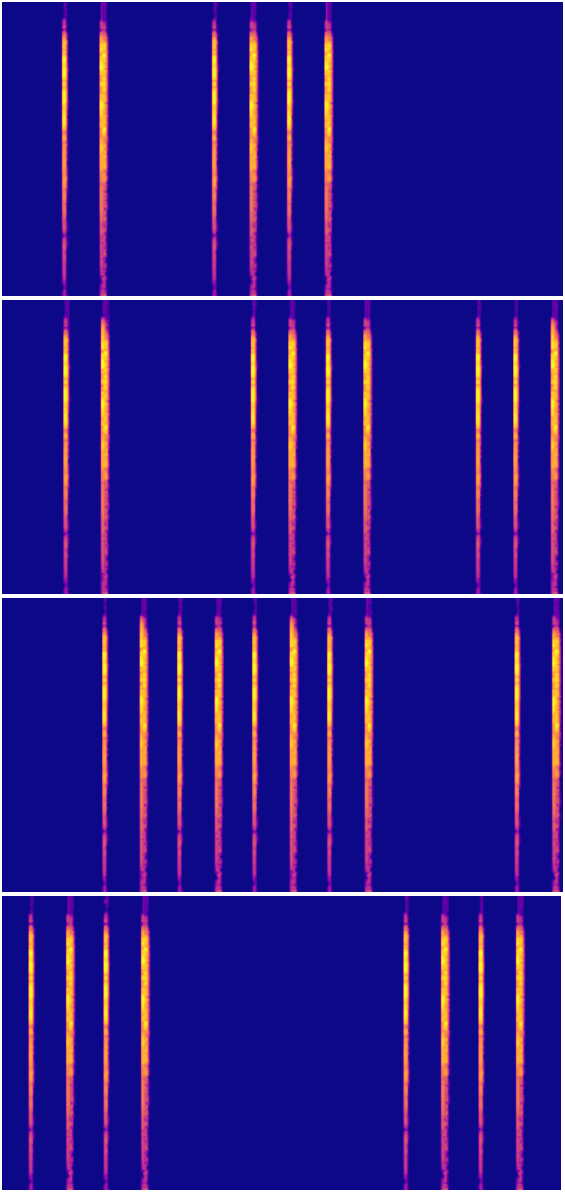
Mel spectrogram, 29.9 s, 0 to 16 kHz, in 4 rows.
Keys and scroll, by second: 5.2 7, 5.8 4, 6.0 Return, 9.2 e.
